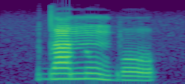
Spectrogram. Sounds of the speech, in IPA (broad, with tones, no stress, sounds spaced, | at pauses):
d a˦ n ũ˦˨ b o˨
